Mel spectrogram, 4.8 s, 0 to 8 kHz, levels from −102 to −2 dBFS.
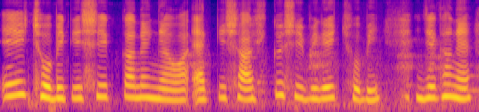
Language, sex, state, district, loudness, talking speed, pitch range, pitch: Bengali, female, Tripura, West Tripura, -17 LUFS, 110 wpm, 255-290 Hz, 270 Hz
